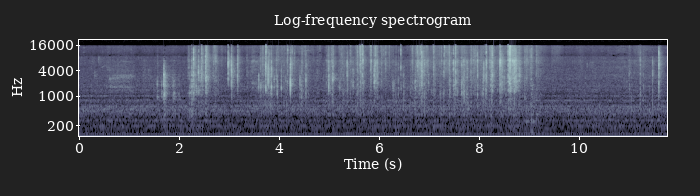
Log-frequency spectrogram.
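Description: Clear plastic parts bag crinkling as it is handled, a run of short crackles and rustles from about two seconds in until about nine seconds in. A steady low hum runs underneath.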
